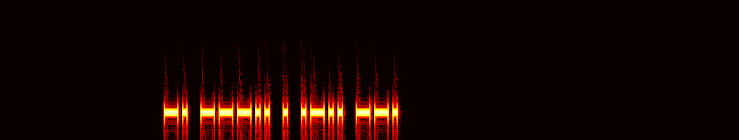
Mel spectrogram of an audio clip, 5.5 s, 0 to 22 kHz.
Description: Morse code, heard as a keyed tone, about 36 wpm, 700 Hz. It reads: N8ELG
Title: USA Call Signs - 5 Characters - Repeated 3x - 35wpm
